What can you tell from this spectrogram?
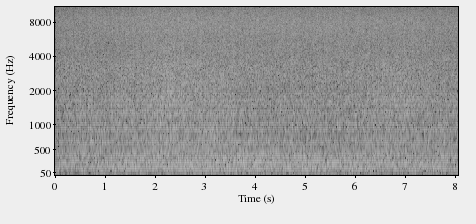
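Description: Swollen, muddy river in wet-season flood rushing over rapids and a low waterfall: a steady, even rush of churning whitewater.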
